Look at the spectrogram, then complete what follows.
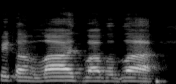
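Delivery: ordinary talk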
